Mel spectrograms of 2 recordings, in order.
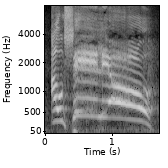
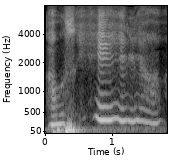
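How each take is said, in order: First: It is shouted loudly with full strength. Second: It is cried very weakly, like someone dying.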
